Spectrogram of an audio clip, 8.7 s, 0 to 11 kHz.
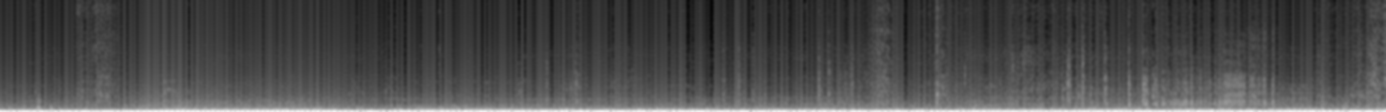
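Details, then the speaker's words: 1999 Ford Ranger after clearing the air box, where animals had left shredded paper: brief blip, then a low, steady, even idle with no stumble or hunting. Runs better now that the clog is cleared; normal idle. "all right so I'm really glad I check that and clean that out because now it sounds like it's running even better that was definitely clogging things up"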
